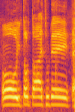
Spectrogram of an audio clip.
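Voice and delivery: high, loud mock Chinese accent; hammy prank-call Chinese accent. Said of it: "the Chinese accent".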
